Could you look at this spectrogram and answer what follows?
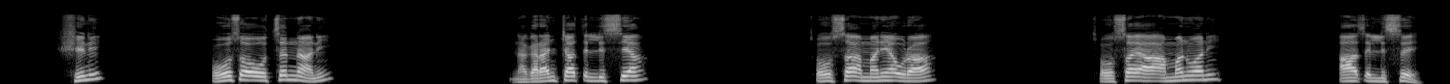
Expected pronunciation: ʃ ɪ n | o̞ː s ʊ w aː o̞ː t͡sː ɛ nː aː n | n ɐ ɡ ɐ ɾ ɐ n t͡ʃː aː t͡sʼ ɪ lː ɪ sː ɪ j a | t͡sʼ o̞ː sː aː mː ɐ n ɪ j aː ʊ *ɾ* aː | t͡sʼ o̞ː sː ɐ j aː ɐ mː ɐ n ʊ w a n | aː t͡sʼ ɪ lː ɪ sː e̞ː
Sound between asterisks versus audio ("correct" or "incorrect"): correct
